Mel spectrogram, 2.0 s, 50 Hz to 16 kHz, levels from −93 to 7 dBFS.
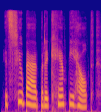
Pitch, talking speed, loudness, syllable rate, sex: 225 Hz, 235 wpm, -18 LUFS, 4.9 syllables/s, female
